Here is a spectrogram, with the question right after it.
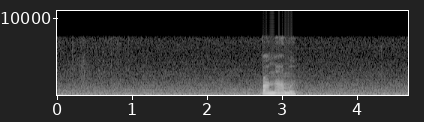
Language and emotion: Russian, neutral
